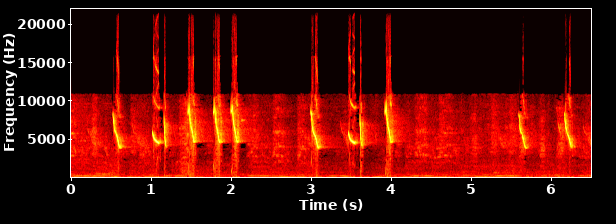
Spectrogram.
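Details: Criollo canary uttering scattered sharp downward-slurred whistles and a few hooked notes, in irregular clusters separated by short pauses, with faint low hum.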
